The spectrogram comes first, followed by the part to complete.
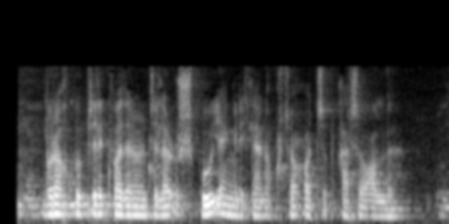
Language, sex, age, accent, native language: Uzbek, male, 18-24, Jizzax, Uzbek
